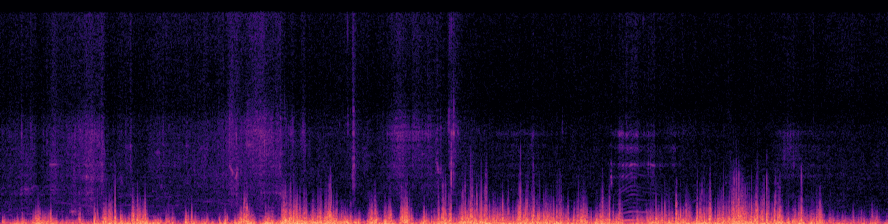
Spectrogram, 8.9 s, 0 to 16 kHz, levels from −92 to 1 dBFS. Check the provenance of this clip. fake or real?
real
